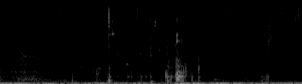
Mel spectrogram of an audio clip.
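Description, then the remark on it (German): Someone takes a quick sip of a drink: a couple of soft wet clicks and a brief slurping gulp, with no talking. “Jetzt muss ich kurz einen Schluck trinken, Entschuldigung.”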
